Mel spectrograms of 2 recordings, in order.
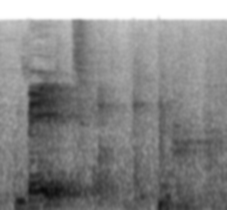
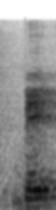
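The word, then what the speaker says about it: בית: next to each other bit is the B sound it's actually a b or a v depending on whether it's got what it's called a d a mark in the middle makes it a b hard you take the dot out and it becomes soft v these it come loud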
